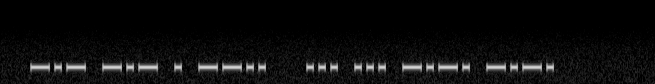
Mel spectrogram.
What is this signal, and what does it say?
Morse code, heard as a keyed tone, machine-sent, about 20 wpm, 800 Hz. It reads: KKEZ SSCC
